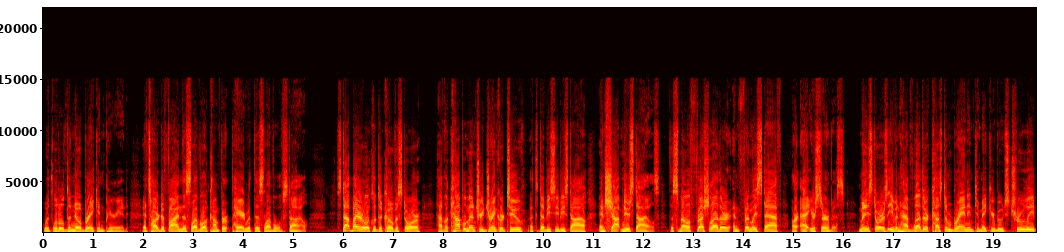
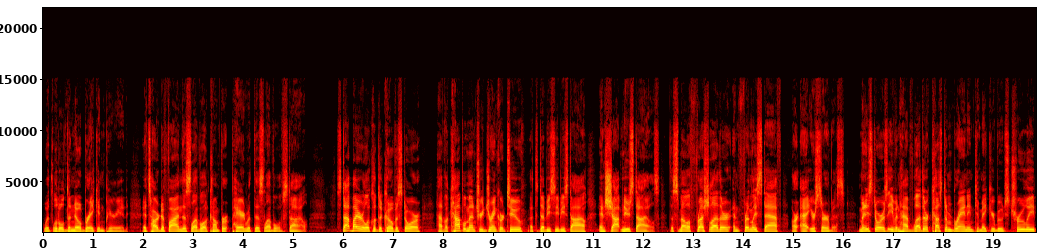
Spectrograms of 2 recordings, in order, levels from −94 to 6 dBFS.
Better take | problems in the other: second | distortion; slight; 10 dB below the speech

